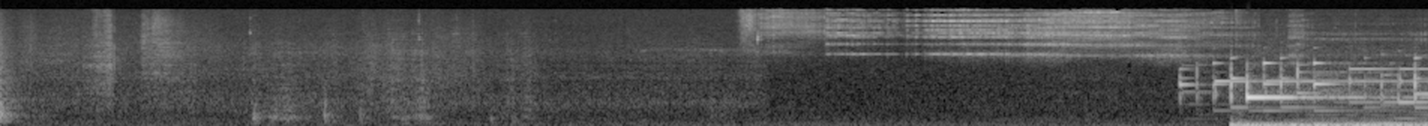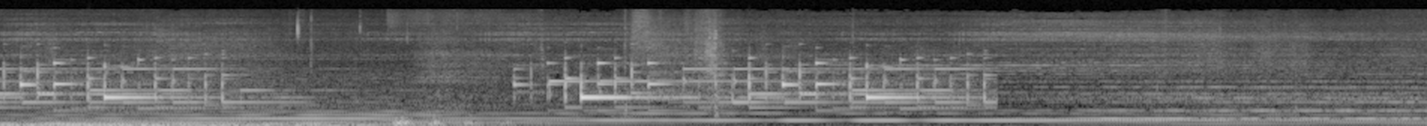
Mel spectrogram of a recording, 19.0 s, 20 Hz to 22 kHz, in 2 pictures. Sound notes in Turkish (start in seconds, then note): 0.7 Sessizlik; 8.1 Telefon çalıyor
